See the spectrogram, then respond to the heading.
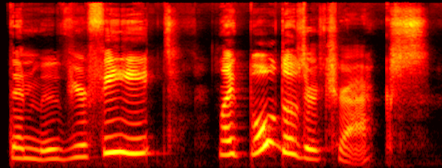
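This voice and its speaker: A child host reading a picture book aloud for young listeners, addressing them directly in an excited way. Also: high voice, takes it slowly. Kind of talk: storybook read-aloud with enthusiastic channel intro and sign-off.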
